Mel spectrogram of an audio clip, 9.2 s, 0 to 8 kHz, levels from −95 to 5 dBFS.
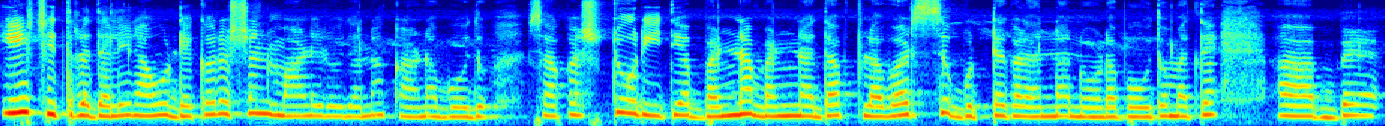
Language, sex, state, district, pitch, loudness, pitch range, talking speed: Kannada, female, Karnataka, Koppal, 250 Hz, -19 LUFS, 235-270 Hz, 110 wpm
